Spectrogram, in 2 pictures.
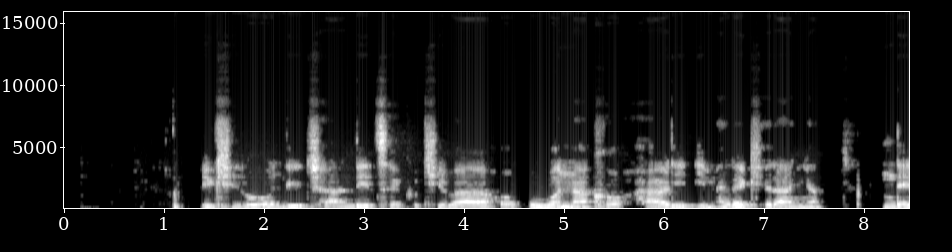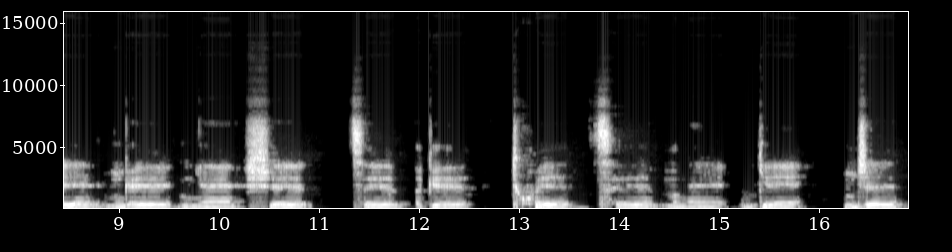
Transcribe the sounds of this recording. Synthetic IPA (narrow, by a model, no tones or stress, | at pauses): ikʰiɾuːndit͡ʃaːndit͡se̞kʰukʰiβaho̞uβo̞nakʰo̞haɾiʔimhe̞ɾe̞kʰe̞ɾaɲa | ndeŋɡeɲeʃe | t͡seɡe | tkwet͡semŋeɡe | nd͡ʒe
